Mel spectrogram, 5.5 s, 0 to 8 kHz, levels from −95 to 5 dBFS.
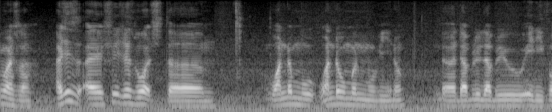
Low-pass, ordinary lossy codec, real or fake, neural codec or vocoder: none; none; real; none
